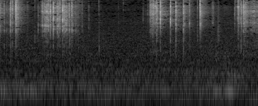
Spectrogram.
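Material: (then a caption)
Slate. A thin, solid slate pencil is held vertically and scraped with a utility knife blade, spraying powder onto a plate. Short bursts of bright, gritty scraping come in quick clusters, separated by quieter pauses over a faint low hum.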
